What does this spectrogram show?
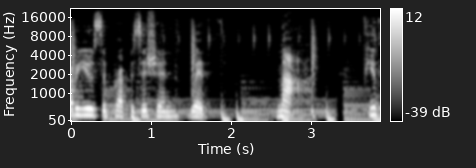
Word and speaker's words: مع: Arabic is ma ma try to pronounce the ein ah constrict the airflow in your throat to make the sound ah ah ma ma using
